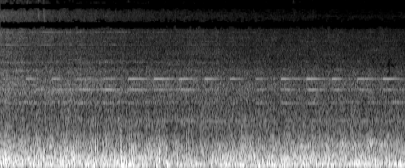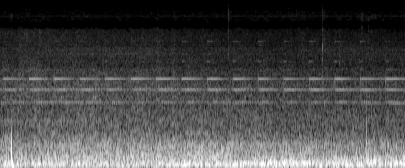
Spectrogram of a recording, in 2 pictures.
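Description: Freight train's last cars rolling away past a grade crossing: a steady low rumble, with crossing bells ringing steadily above it. One sharp click about six seconds in.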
